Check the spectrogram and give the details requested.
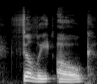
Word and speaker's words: filioque: debate was called the filio Quay controversy we briefly touched on in an earlier episode episode there's a debate over the pronunciation of Philo some say Philly o others Philo take your pick the point is the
